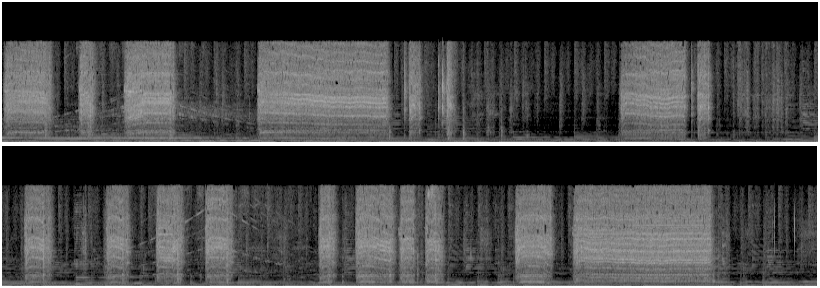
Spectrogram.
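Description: Cordless drill run in repeated bursts of a few seconds, boring into a wooden cabinet top with a hole saw and a small bit. It cuts slowly because its battery pack had not been charged. Background music plays underneath.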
